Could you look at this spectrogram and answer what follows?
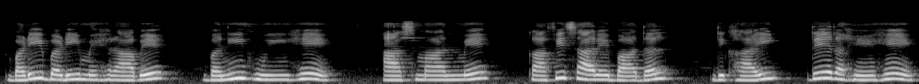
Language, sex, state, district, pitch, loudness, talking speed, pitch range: Hindi, female, Madhya Pradesh, Bhopal, 220 Hz, -13 LUFS, 100 wpm, 210-255 Hz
